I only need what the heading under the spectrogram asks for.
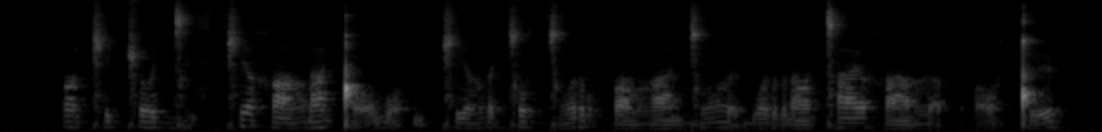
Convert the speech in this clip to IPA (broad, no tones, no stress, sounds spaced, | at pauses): q ɑ ǁ i ǁ o ɪ̯ ɡ͡ǀ ḭ s ǁ i χ a ʁ ɾ a ǃ ɔ̰ v ɔ̰ ʔ ḭ ǁ i ʁ ɾ ʏ ǀ o ɡ͡ǀ ɔ r q ʏ ʁ a ɡ͡ǀ o ʁ ḭ b ɔ r ɑ ǀ a ɪ̯ χ a ʁ ḭ q ʔ ɔ̰ ʁ ǃ ʏ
